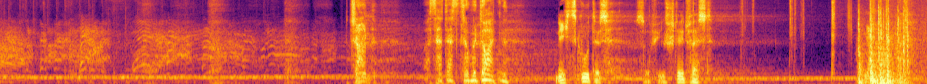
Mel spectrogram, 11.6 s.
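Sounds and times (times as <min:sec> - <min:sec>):
speech: 0:04.5 - 0:04.8, 0:05.4 - 0:09.0
door shut hard and blocked: 0:10.7 - 0:11.5.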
